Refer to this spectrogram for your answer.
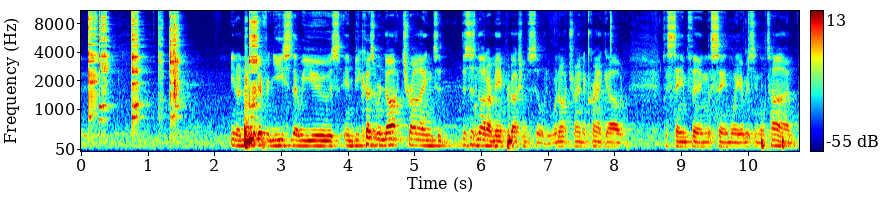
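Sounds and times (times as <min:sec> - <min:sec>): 
beer glasses clinking in a toast at a small brewery: 0:00.0 - 0:01.6, 0:02.5 - 0:02.8
speech: 0:02.2 - 0:10.7.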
